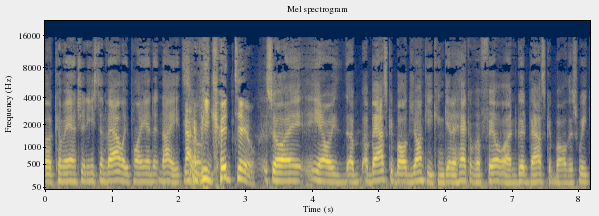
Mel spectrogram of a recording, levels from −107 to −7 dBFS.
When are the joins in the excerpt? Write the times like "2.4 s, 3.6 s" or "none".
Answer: none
